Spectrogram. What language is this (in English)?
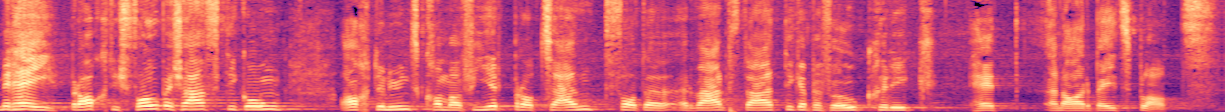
Swiss German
